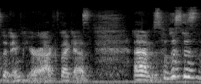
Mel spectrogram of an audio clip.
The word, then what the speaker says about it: Emperox: the other day that he meant for this to be pronounced Impero instead of Emperox, and I was like, I mean, huh, okay. I don't know, but I'm still gonna pronounce it Imperox, I guess.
